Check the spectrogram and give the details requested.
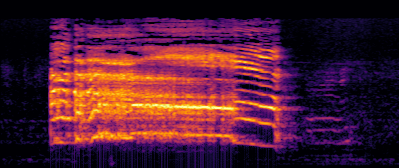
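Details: Rooster giving one long, loud, high crow lasting over two seconds, steady and strained, ending in a falling, breaking note, followed by faint background murmurs.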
